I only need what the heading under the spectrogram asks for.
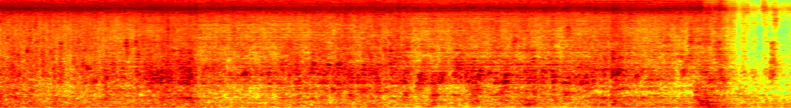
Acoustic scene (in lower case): kitchen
